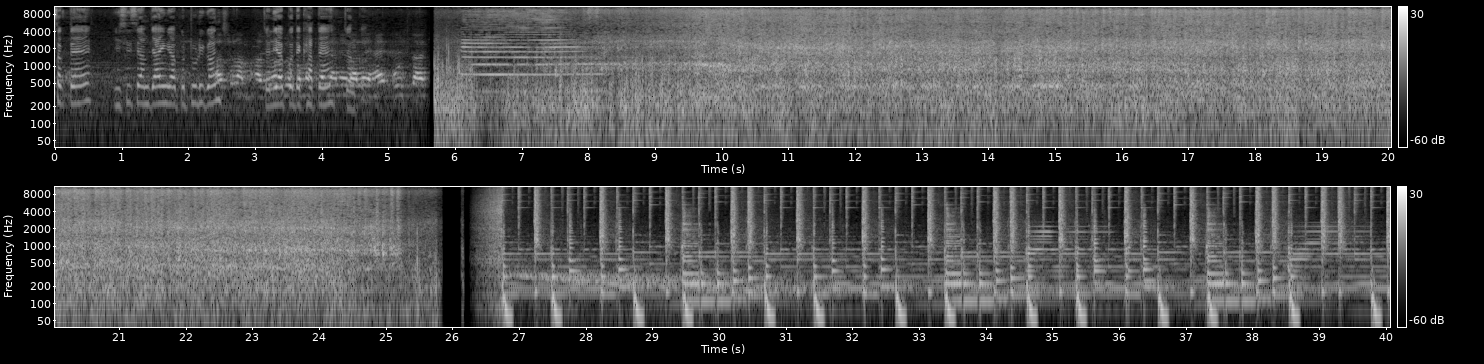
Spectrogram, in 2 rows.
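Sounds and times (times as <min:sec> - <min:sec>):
train rumbling on rails: 0:05.7 - 0:25.8
train horn: 0:06.0 - 0:11.2.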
